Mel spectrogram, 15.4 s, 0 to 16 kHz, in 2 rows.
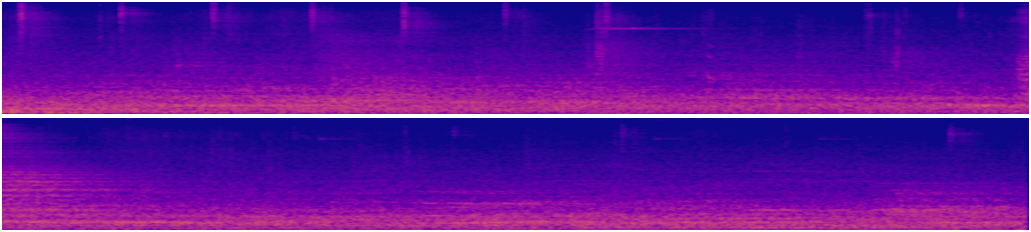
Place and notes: Rue de la Légion dHonneur, Saint-Denis, France - La Basilique de Saint-Denis (Lady Chapel)
The quietest spot in La Basilique de Saint-Denis with an almost constant stream of local people lighting candles and offering prayers (recorded using the internal microphones of a Tascam DR-40).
